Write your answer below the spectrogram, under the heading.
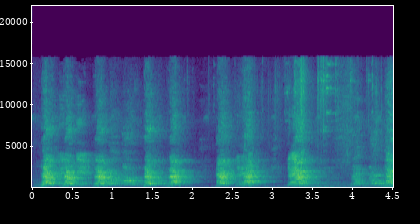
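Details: Repeated barking, roughly one bark per second in uneven pairs and clusters, from dogs close to a three-year-old Bulldog mix named Waylon during obedience training; a trainer's voice is faint in the background.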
